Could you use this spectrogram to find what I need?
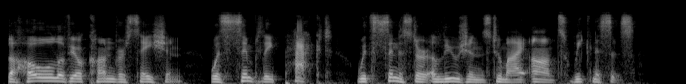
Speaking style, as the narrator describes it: said Syme earnestly

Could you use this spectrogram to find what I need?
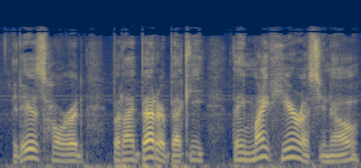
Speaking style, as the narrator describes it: he shouted again

